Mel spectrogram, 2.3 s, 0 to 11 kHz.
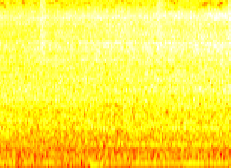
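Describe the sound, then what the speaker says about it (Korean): The Theta2 inline four-cylinder engine of a 2016 Kia K7 idles after starting, a steady, even low rumble heard up close and alone with no voices. "저희가 일단 시동을 걸고 엔진 룸을 한번 먼저 이렇게 살펴보겠습니다"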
